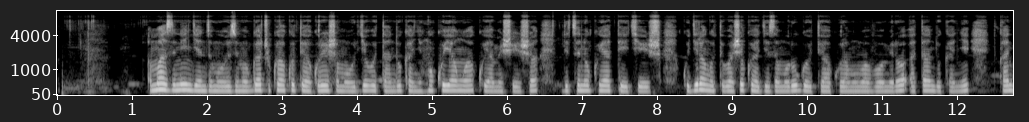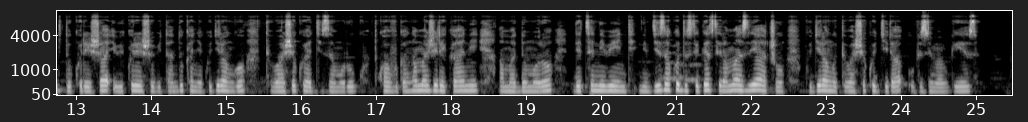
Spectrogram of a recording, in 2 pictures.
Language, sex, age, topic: Kinyarwanda, female, 18-24, health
